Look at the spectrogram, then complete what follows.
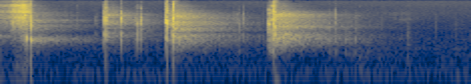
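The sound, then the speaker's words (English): A can of hazy rye IPA beer cracks open: a few sharp metallic clicks followed by a bright hiss of escaping fizz that trails off into quiet, with no talking. “So grab your beer and grab your glass and let's open her up.”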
